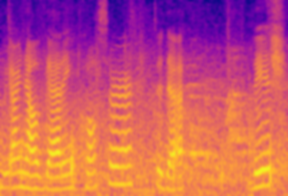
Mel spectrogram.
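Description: There is noticeable background noise behind a woman speaking with ordinary pitch variation. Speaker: travel vlogger. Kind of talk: casual vlog chat. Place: shop. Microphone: phone near.

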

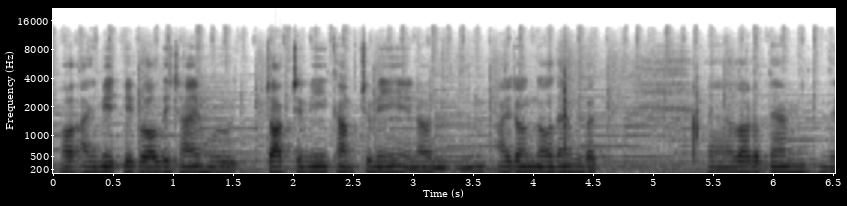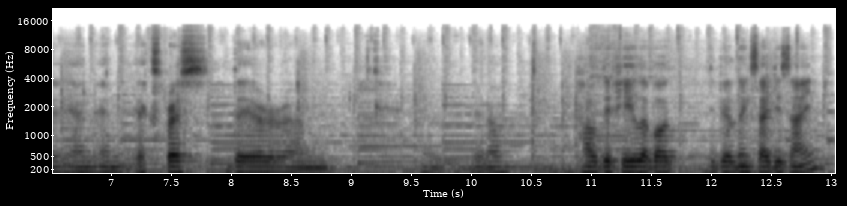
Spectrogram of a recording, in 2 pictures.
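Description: Against clear music in the background, a man talks at a moderate pace in a monotone, flat intonation, with long, frequent pauses. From Bangladesh. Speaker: architect. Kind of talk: interview answer. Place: office.

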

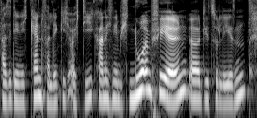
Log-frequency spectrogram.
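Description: With an unremarkable speaking voice, a woman talks at a fairly quick pace with ordinary pitch variation in a very clean recording with a silent background. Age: 30s. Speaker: podcast host and coffee machine seller. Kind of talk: casual solo podcast monologue. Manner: informal, chatty with fillers.

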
